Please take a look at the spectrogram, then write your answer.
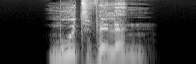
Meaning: dative/accusative singular of Mutwille
- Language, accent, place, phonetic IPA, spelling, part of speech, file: German, Germany, Berlin, [ˈmuːtˌvɪlən], Mutwillen, noun, De-Mutwillen.ogg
